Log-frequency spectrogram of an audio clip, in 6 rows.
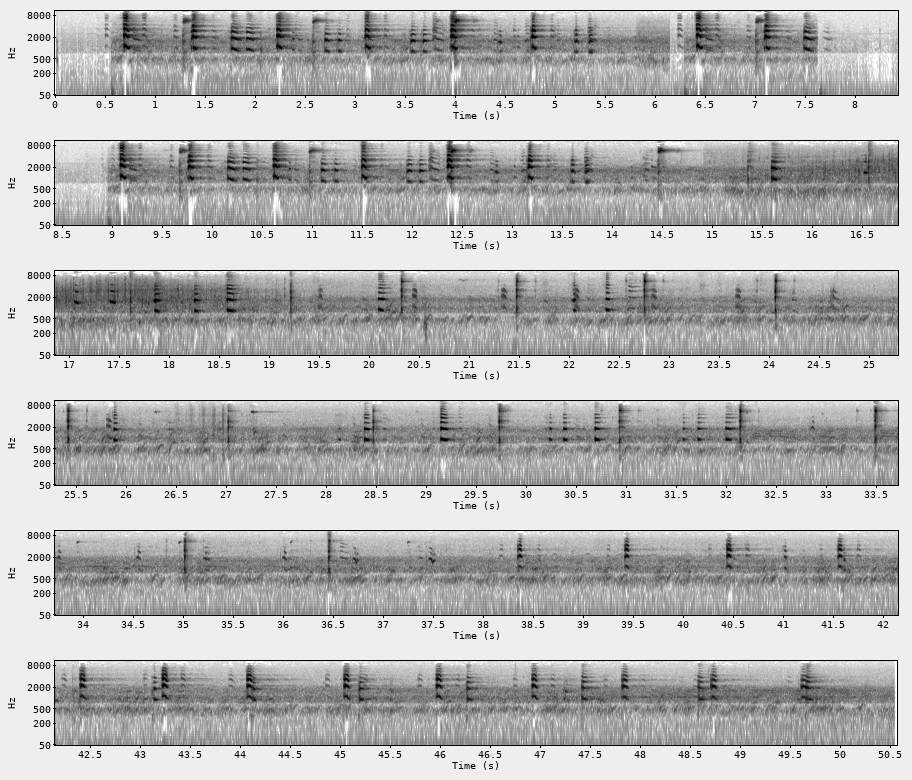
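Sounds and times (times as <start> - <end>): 
coot: 0.5 - 7.8, 9.0 - 50.5.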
